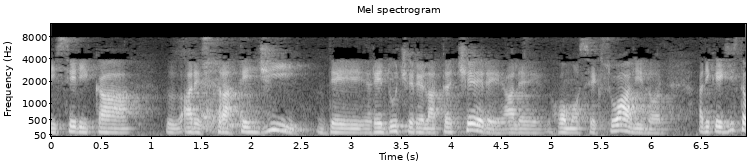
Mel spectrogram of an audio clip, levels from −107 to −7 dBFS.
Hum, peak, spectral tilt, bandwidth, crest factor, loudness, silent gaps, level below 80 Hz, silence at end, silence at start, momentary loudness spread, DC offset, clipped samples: none; -2 dBFS; -6 dB/octave; 8 kHz; 20 dB; -23 LUFS; none; -56 dBFS; 0 s; 0 s; 9 LU; under 0.1%; under 0.1%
